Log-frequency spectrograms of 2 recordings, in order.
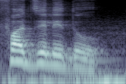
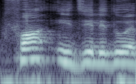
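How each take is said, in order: First: The 'i' vowel is dropped, running straight into 'jlidu'. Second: A separate 'i' vowel is sounded before 'jlidu'. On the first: The speaker calls it right. "ഫ കഴിഞ്ഞ് നേരെ ജീമ പറയാം" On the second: The speaker calls it wrong. "ഫ ഇജ്ലിദു എന്നല്ല പറയാം"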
